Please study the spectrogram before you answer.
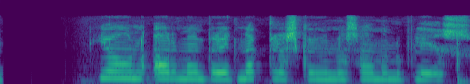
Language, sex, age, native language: Icelandic, female, 13, Icelandic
